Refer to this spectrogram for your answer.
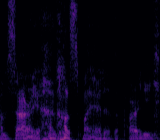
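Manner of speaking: low, hushed, deranged, unhinged delivery. Podcaster mimicking how Corey delivered an apology, in a deranged Corey impression. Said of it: "says it like the most deranged fucker".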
